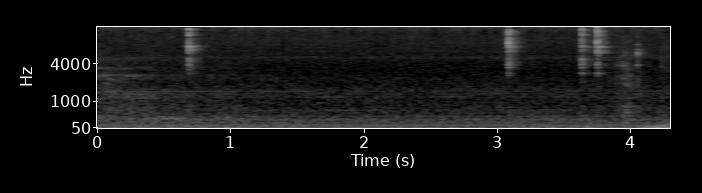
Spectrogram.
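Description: Near silence: faint room tone with a few small, sharp clicks, one just under a second in and three in quick succession near the end.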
